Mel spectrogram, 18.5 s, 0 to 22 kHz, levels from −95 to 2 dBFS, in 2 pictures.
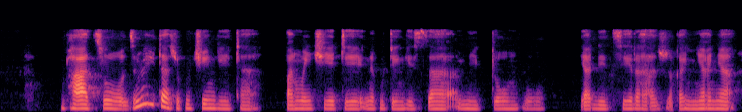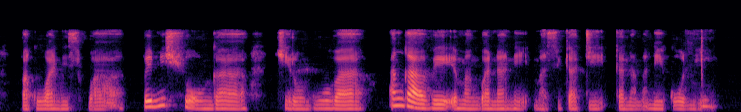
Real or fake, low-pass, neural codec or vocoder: fake; 7.2 kHz; vocoder, 22.05 kHz, 80 mel bands, HiFi-GAN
